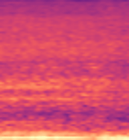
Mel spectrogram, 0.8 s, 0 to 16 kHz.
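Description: A Porsche 924S engine with 131,000 miles, idling at about 900 rpm, gets a little throttle: a steady, close, low engine hum with a smooth, slight rise, under a second long.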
